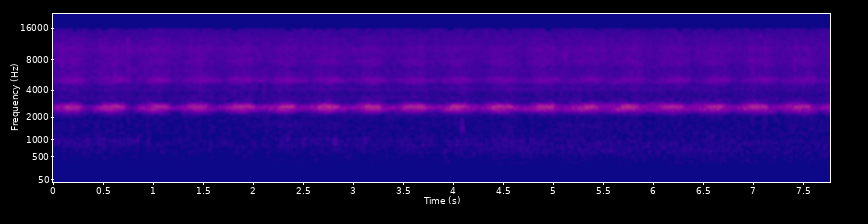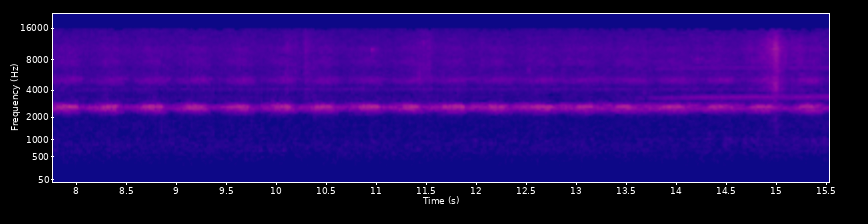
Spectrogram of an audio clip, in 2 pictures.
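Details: Crickets trill steadily in chorus in an orchard of plum and apple trees beside ponderosa pines, a high pulsing chirp repeated a little over twice per second.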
